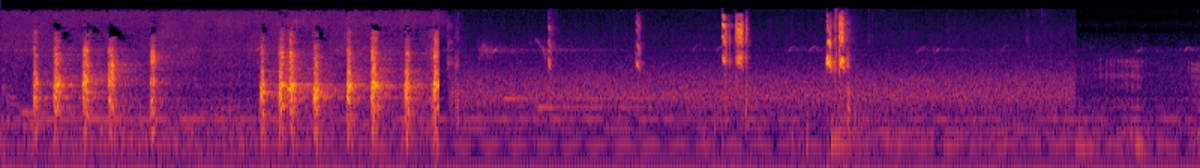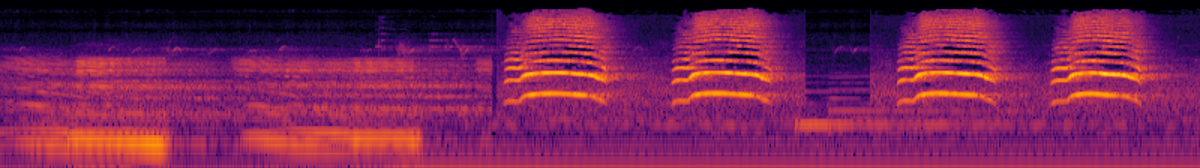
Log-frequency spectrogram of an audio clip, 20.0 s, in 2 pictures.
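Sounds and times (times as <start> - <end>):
peacock calling: 0.0 - 20.0
animal lower falling calls: 2.3 - 7.3, 17.5 - 19.7.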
